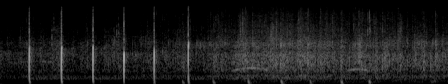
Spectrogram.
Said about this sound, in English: Come on, let's give the Lord a clap offering today.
